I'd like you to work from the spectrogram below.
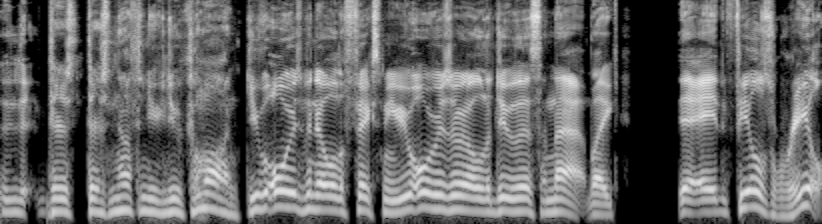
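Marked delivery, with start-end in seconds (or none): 0.0-4.4 fast, broken-down voice full of desperation. Speaker acts out a game character breaking down over dying: imitating desperate pleading. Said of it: "You can hear the desperation".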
